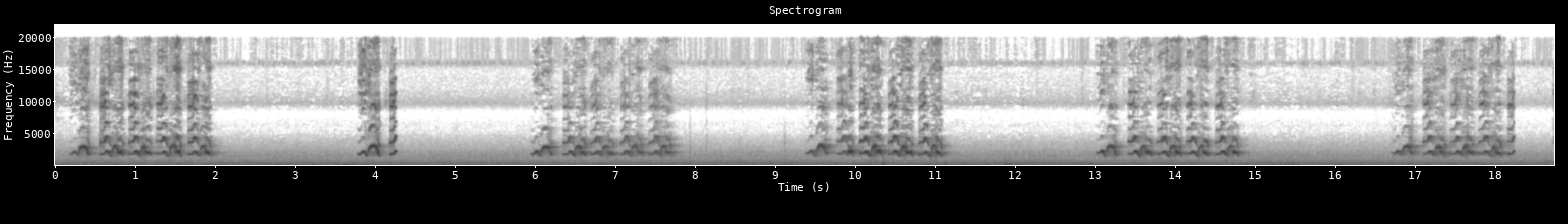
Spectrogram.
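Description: A cockatiel gives harsh, squawky calls in short bursts, repeated every couple of seconds.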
